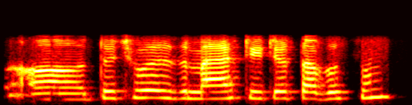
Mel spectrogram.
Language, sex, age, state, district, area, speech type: Kashmiri, female, 18-30, Jammu and Kashmir, Pulwama, rural, conversation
